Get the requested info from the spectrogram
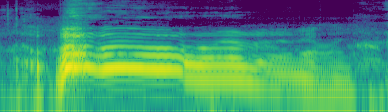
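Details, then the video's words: Siberian Husky puppy trying to talk, prompted by a person repeating "hueso": a sharp onset into one long, tonal, moaning vocalization held steady, then stepping down in pitch twice and fading out after about a second and a half. "Husky cachorro intenta hablar"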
